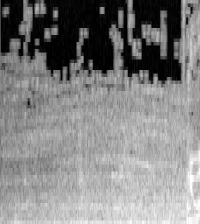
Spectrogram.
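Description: Wind buffeting the camera microphone: a low, noisy rumble that grows louder toward the end, where a man starts to speak.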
